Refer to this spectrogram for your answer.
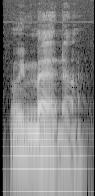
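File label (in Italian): "oimmena", dialettale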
